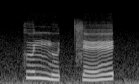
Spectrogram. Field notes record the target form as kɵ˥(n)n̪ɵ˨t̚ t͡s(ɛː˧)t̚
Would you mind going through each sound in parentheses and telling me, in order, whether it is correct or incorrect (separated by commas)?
correct, incorrect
